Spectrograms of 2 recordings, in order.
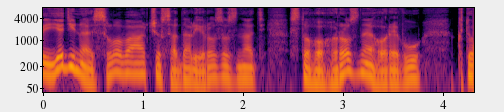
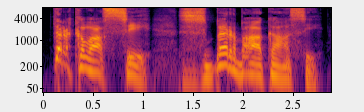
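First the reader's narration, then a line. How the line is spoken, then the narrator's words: Shouting. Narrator (Slovak): zakričal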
